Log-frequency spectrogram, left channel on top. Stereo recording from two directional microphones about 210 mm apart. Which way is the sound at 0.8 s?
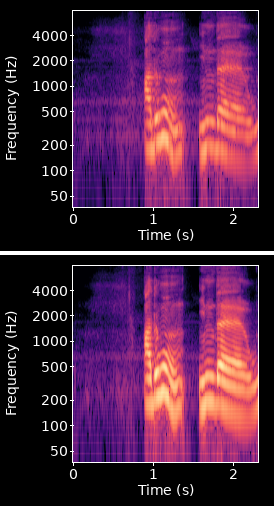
50° right (ahead or behind).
